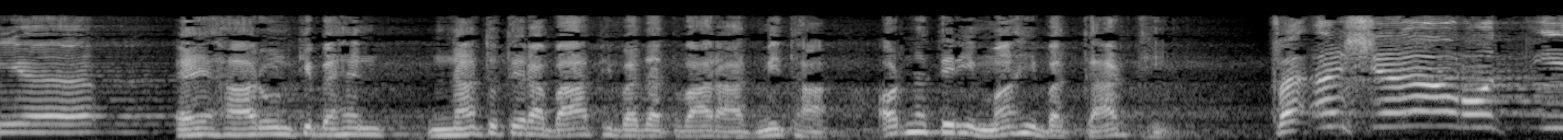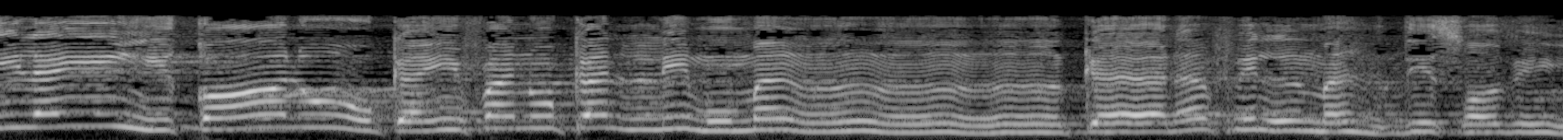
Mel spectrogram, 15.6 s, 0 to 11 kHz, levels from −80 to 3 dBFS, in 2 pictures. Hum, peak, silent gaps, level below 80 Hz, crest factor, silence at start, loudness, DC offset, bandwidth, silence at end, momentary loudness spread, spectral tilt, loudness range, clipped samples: none; -2 dBFS; none; -60 dBFS; 20 dB; 0 s; -20 LUFS; under 0.1%; 7.8 kHz; 0 s; 9 LU; -3 dB/octave; 5 LU; under 0.1%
